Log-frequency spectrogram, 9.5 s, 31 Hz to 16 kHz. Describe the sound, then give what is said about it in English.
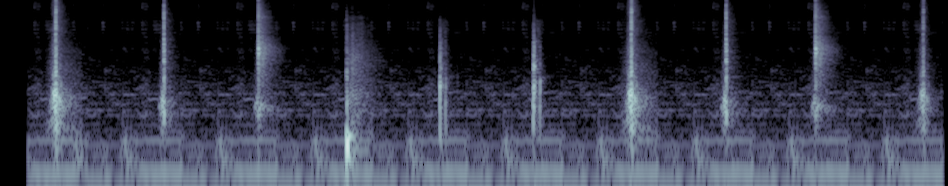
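Ten sharp, loud slap sound effects crack one after another at uneven intervals, each a crisp smack with a brief whip-like snap, over a faint low background hum. “There you go. You got 10 Dana slaps for that.”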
